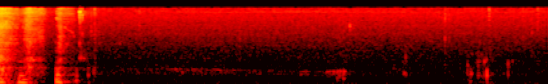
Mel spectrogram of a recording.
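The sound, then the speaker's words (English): A brief slurp of someone sipping a drink, with a few wet mouth sounds at the start, then near-silence broken by faint swallowing and small clicks. “I'm gonna take a sip on that one.”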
